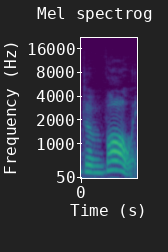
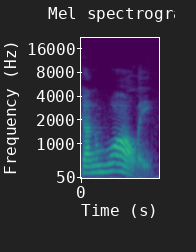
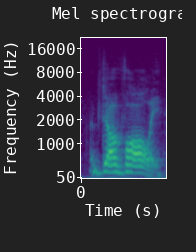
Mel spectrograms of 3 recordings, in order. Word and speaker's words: Diwali: I'm Tiffany, a retired librarian turned homeschool mom, and in this video we're going to be talking about Diwali. I keep pronouncing it Dunwali because I'm an American.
